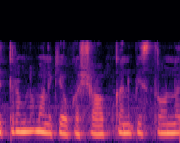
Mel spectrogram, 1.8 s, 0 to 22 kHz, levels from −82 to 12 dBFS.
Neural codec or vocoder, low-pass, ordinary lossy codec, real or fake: none; 7.2 kHz; none; real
